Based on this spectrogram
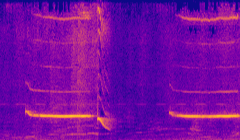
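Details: Lure song of a Common Iora (cipoh kacat), played to provoke rival birds: a drawn-out pure whistle held at one pitch, closing with a steep downward flick, then after a brief gap a second long whistle starts.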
